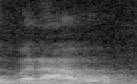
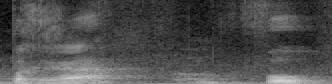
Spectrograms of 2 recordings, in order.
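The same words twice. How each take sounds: First: Said in the usual way. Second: "bravo" slowly, in two split syllables, French R; French pronunciation. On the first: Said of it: "no significa enojado o bravo". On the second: Shown as a demonstration. Teacher modelling it for learners, slow French "bravo". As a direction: stretch "bravo" into French bra... vo. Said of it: "en este caso se leería".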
